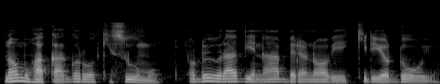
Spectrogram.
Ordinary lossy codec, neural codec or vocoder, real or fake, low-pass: none; none; real; 7.2 kHz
